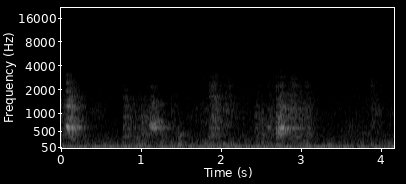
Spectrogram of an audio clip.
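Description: A dog barking off-screen: about four short barks, roughly a second apart.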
